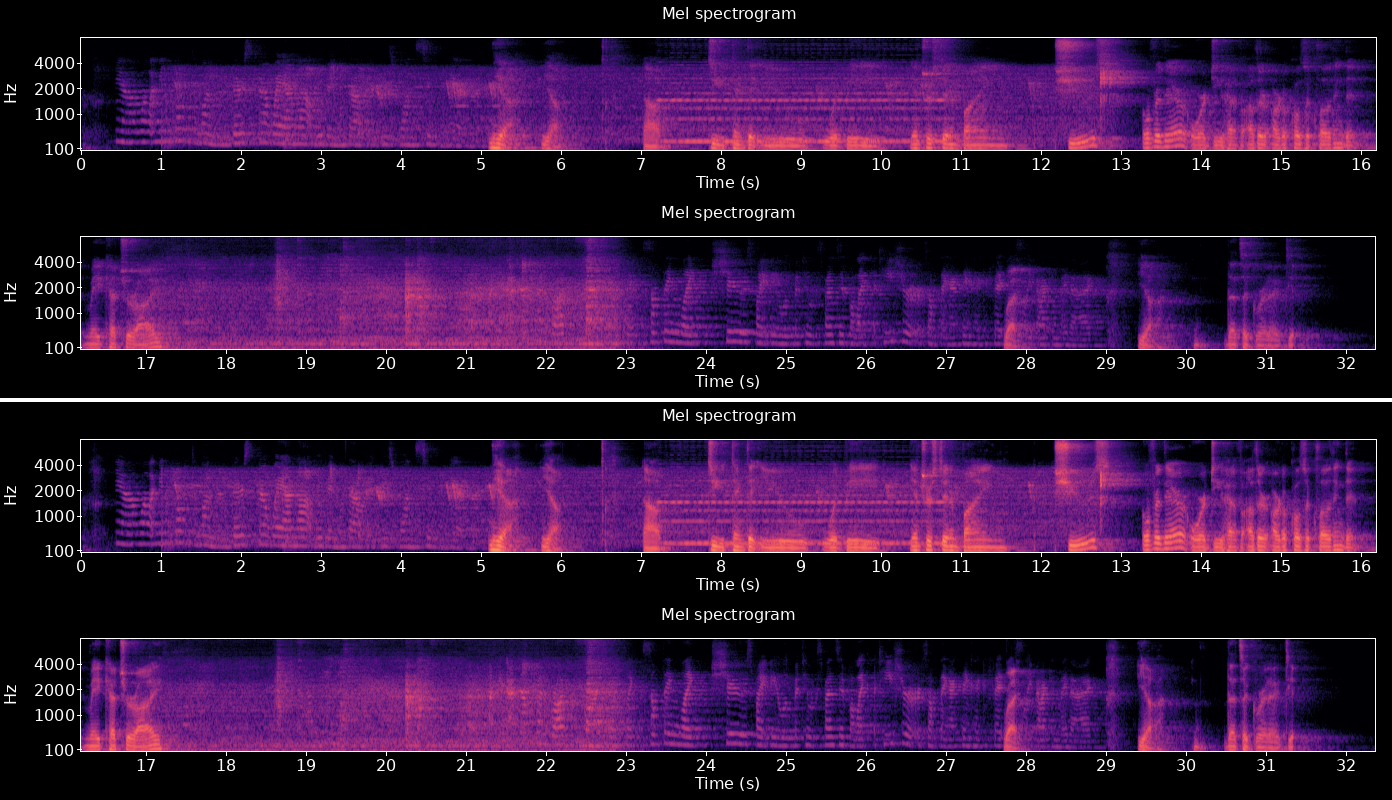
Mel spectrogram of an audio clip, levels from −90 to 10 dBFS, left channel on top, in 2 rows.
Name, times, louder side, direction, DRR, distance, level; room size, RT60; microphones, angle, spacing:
voice 1, 0.4-5.0 19.0-19.4 21.3-28.8, right 3 dB, 30° right, 1 dB, 1.8 m, -42 dB
Bird vocalization bird call bird song, 1.0-12.8, right 5 dB, 80° right, 2.1 m, -42 dB
voice 2, 5.1-6.0 6.5-6.7 7.0-7.3 7.8-10.0 10.4-11.6 12.2-12.9 13.3-17.2 27.7-27.9 29.0-29.7 30.1-31.3, right 5 dB, 60° right, 9 dB, 0.4 m, -25 dB
Bowed string instrument, 7.2-11.2, right 1 dB, 5° right, 1.1 m, -33 dB
sound 1, 16.8-22.9, equal, 20° left, 4.3 m, -36 dB
21.5 x 7.9 x 6.8 m, 1.4 s
head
